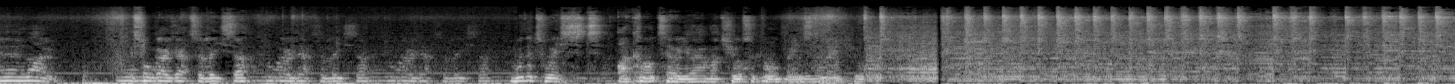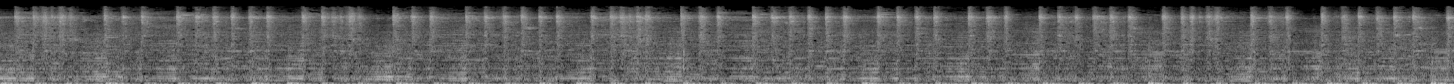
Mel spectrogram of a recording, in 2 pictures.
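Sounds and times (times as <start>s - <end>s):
guitar: 0.0s - 29.0s
drum beat: 8.2s - 29.0s.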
